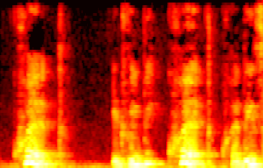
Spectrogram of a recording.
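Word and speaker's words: sked: not ka another example when I'm saying s k e d so when we are using sk with e soft vocal it will be qued it will be qu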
